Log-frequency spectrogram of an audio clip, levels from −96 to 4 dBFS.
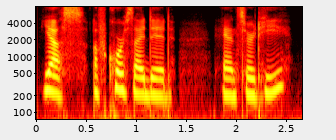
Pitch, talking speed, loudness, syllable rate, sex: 220 Hz, 160 wpm, -22 LUFS, 5.3 syllables/s, female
